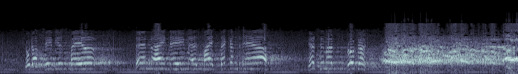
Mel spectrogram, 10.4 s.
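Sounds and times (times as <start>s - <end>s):
speech: 0.5s - 5.6s, 6.2s - 9.5s
Roman crowd denouncing Caesar's assassins and calling for vengeance: 7.6s - 10.3s.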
